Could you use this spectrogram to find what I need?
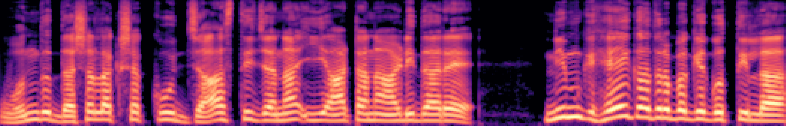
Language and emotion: Kannada, surprised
